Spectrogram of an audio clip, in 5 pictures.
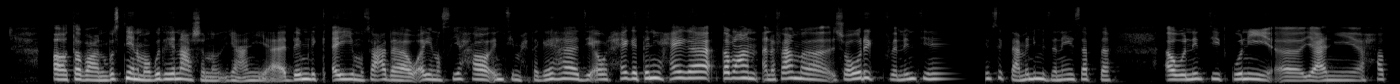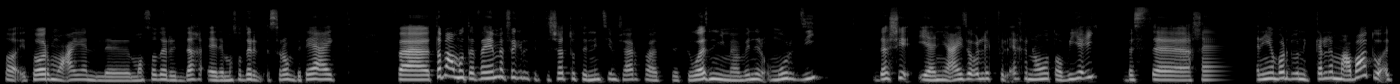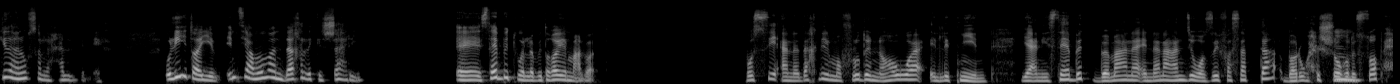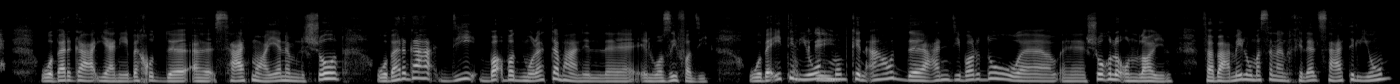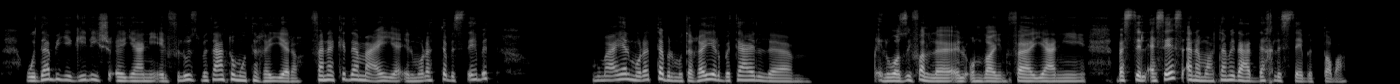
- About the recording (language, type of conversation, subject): Arabic, advice, إزاي أقدر أعرف فلوسي الشهرية بتروح فين؟
- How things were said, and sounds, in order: distorted speech; in English: "أونلاين"; in English: "الأونلاين"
